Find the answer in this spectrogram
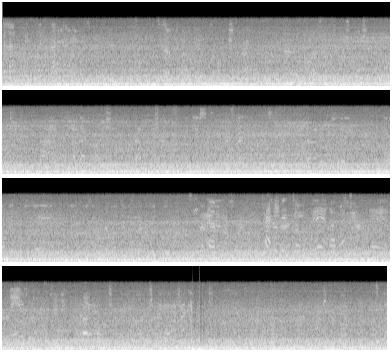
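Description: Steady engine and tyre rumble of a car cruising on a highway, heard from inside the cabin.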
